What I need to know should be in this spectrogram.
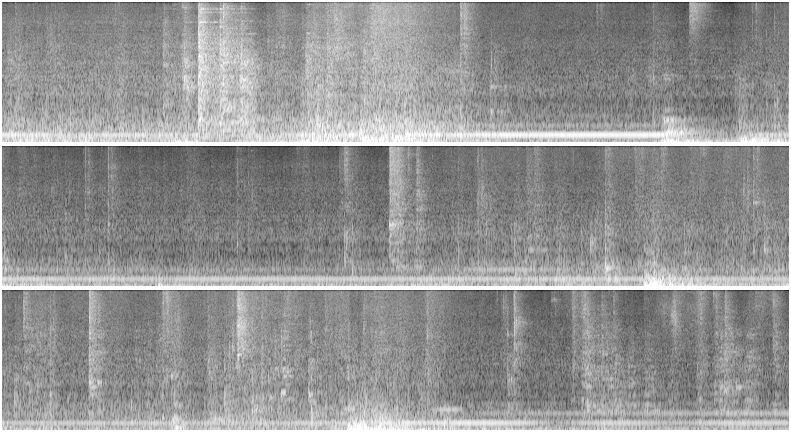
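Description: A machine hums steadily.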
